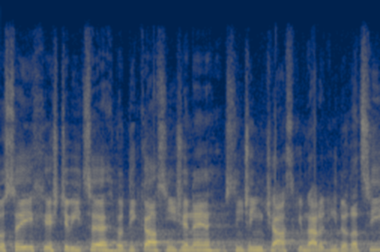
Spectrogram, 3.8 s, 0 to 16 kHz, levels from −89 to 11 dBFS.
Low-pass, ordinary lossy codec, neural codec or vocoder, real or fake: 14.4 kHz; AAC, 96 kbps; none; real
